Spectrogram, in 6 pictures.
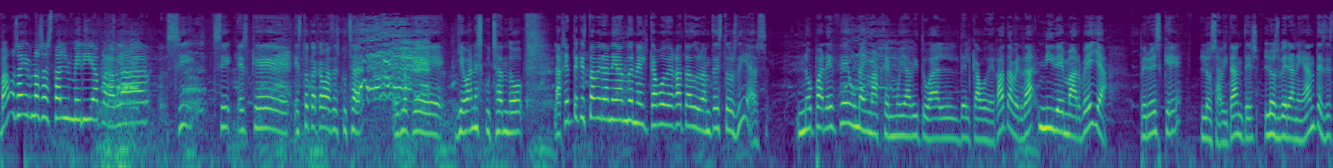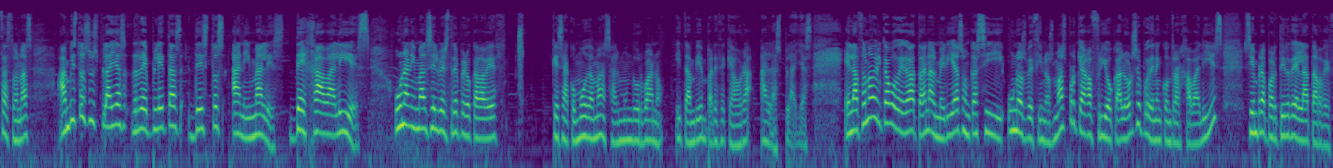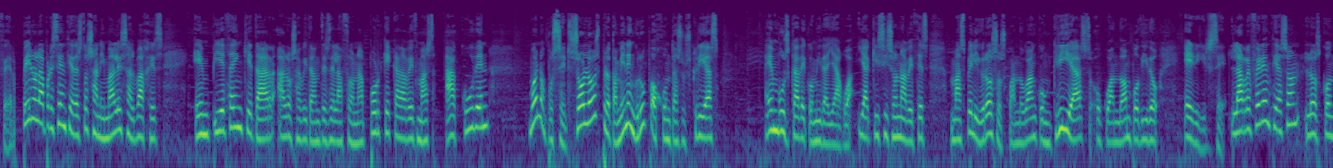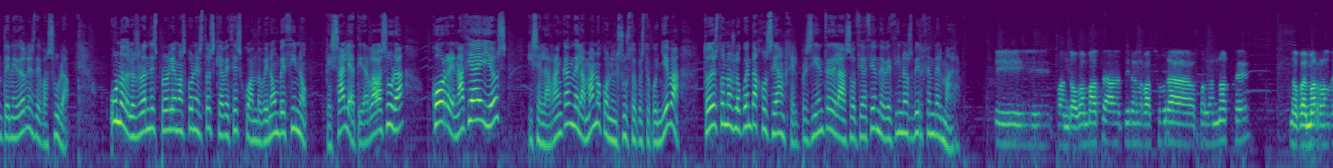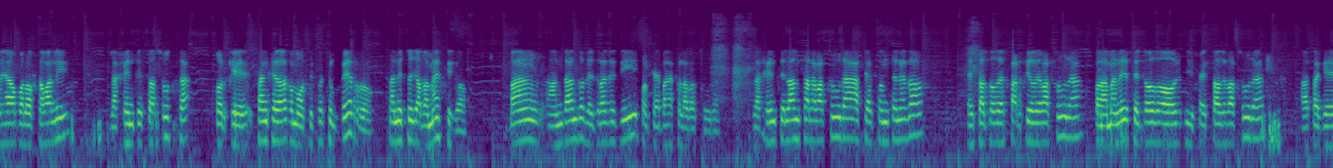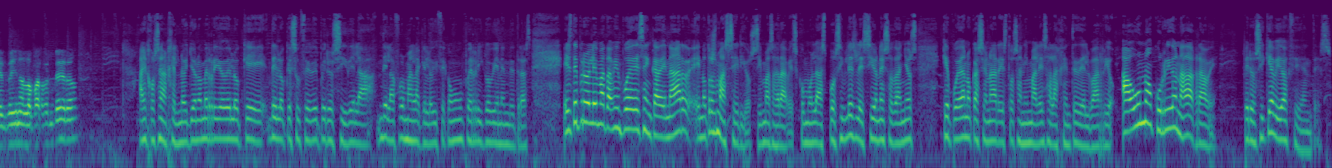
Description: Escucha la entrevista completa al vecino de Almería y a un experto, sobre los jabalíes en zonas rurales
